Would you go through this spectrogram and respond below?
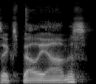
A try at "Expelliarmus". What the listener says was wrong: You didn't even say it right. There's an R. Expelliarmus. Yeah, probably.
